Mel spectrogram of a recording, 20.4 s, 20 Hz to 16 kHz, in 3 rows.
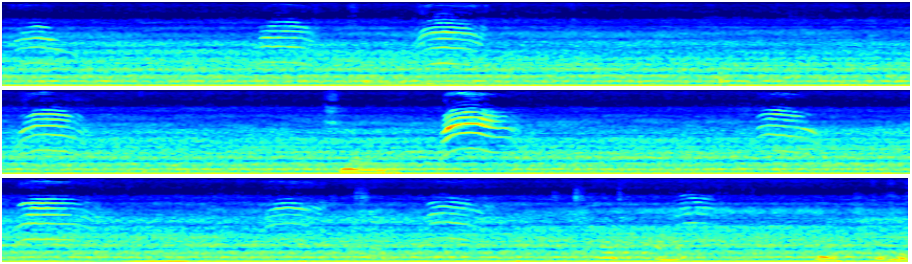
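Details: A long run of repeated high, descending meows from several rescued kittens on a lap after a shampoo and dry, day 16; a few soft human words and a low steady hum sit beneath the calls.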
